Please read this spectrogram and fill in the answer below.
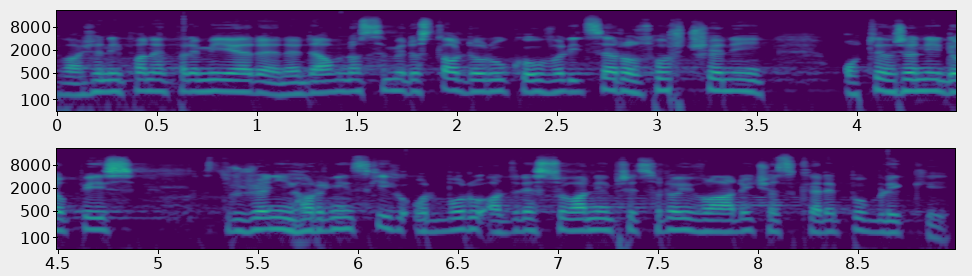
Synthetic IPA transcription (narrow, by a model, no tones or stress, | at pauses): vaːʒɛniːpanɛpɾɛmɪjɛːɾɛnɛdaːvno̞sɛmɪdo̞st̪aldo̞ɾukowvɛlɪt͡sɛɾo̞zɦo̞rt͡ʃɛniː | ʔo̞t̪ɛvr̝ɛniːdo̞pɪs | zd̪ɾuʒɛɲiːɦo̞ɾɲɪt͡skiːxʔo̞dbo̞ɾuːʔadɾɛsovaniːpr̝̥ɛt̪sɛdovjvlaːdɪt͡ʃɛskɛːɾɛpublɪkɪ̰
